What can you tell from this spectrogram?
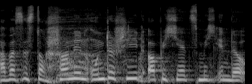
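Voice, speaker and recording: Somewhat breathy, the speech keeps a fairly even intonation. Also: woman. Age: 20s. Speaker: design student. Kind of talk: casual chat. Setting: studio.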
